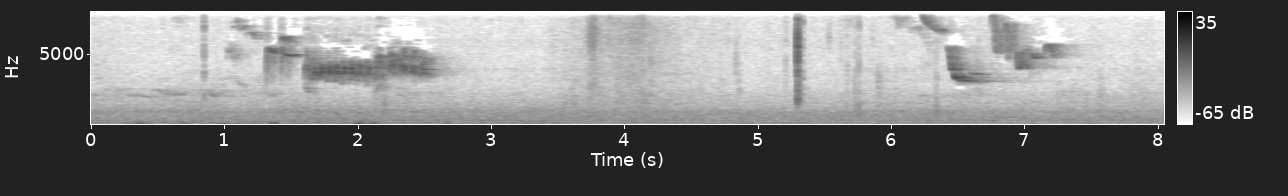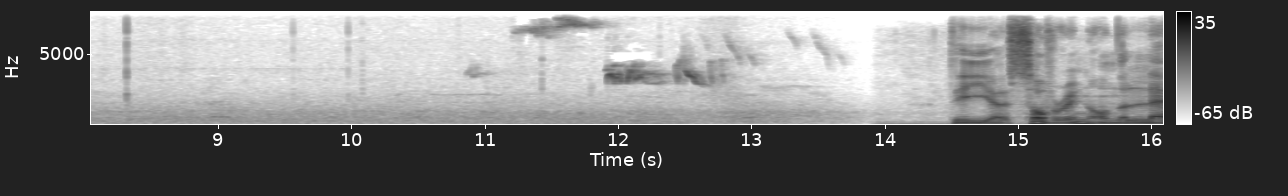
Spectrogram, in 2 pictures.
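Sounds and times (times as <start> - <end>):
songbird chirping: 0.0 - 2.8, 5.2 - 16.0
faint outdoor hiss: 0.0 - 16.0
faint clicks: 4.8 - 6.4, 9.5 - 10.2.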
